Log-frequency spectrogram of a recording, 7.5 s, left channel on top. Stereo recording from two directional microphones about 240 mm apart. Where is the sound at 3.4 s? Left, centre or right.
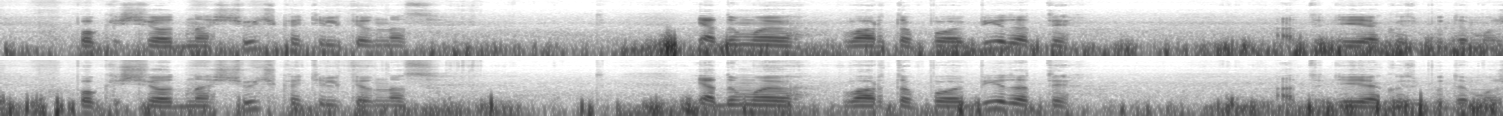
Centre.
